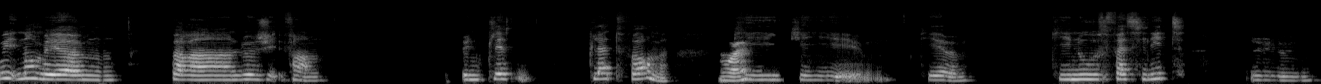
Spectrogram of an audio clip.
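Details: Young woman with aphasia after a stroke at age 22, with slowed word retrieval and grammar that had to be relearned; aphasia.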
